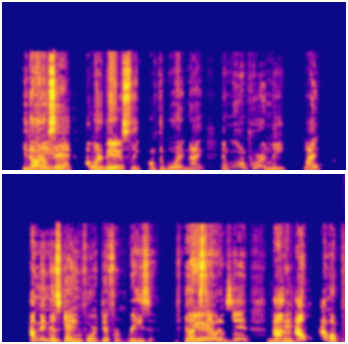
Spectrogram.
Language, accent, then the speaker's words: English; Philadelphia, Pennsylvania, United States; Growing up in North Philly, and you the youngest of 8 kids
